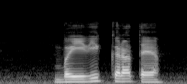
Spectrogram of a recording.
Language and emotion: Russian, neutral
